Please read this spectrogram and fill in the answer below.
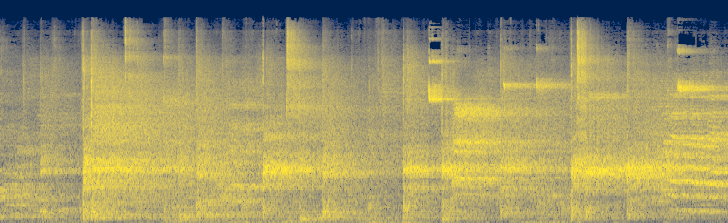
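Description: Racquetball rally in an enclosed court: sharp hits of the ball off racquets and walls, ringing with a long echo, several of them a few seconds apart. Short high squeaks, typical of sneakers on the hardwood floor, come between the hits.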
